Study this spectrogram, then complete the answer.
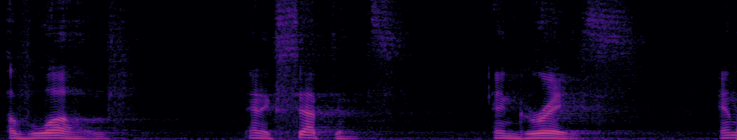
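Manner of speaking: soft, low preaching with long pauses; gentle, low closing appeal; hushed sermon close. Real, not acted. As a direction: let each phrase land quietly, low and unhurried.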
